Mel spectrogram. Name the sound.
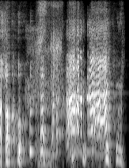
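sneeze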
